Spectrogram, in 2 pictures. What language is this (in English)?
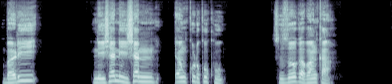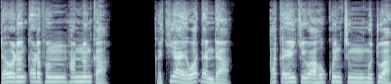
Hausa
